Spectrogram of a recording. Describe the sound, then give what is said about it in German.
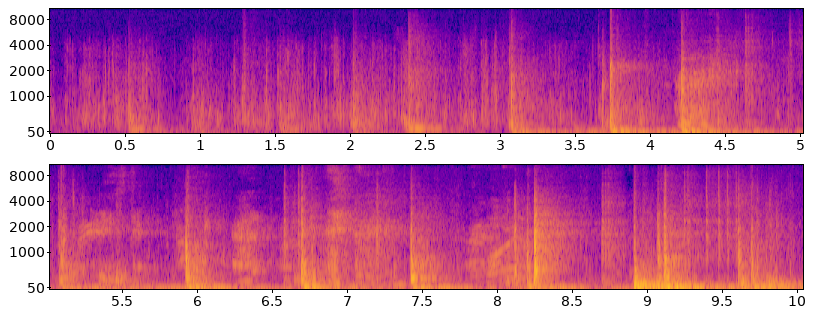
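A wooden wardrobe being moved and knocked against a wall, giving many dull thuds and knocks of varying force, with voices heard between the impacts. “Du sei vorsichtig mit dem Schrank. Ja, ja. Das ist zwar nicht meiner, aber du darfst ihn doch nicht so an die Mauer stoßen.”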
